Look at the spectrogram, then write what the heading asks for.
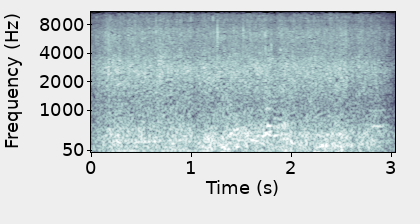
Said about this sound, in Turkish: Edirne'de dün öğle saatlerinden itibaren etkili olan gök gürültülü sağanak yağış ve dolu hayatı olumsuz etkiledi. Kısa sürede yollar göle döndü, araçlar ilerlemekte güçlük çekti.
